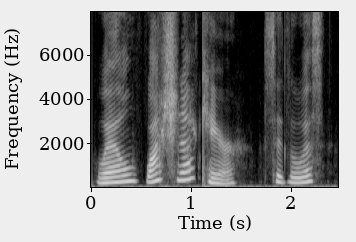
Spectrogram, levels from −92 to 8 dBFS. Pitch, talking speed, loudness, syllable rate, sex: 265 Hz, 170 wpm, -16 LUFS, 3.3 syllables/s, female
